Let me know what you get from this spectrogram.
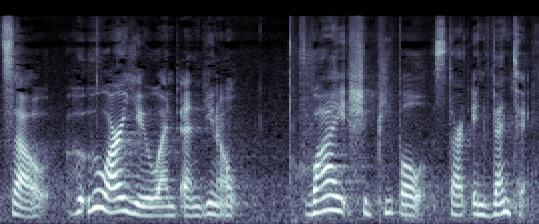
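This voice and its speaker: A woman's voice: fairly low pitch, lively intonation, measured pace, a little hiss or hum. Enthusiastic woman host on stage. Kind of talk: live stage interview. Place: round live stage, reverberant hall. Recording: long hall reverb from a live stage.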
